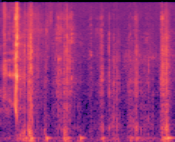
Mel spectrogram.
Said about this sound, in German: Also die sehen jetzt aus wie man so Chips kennt, in diesem leicht orangenen Ton, in diesem Paprikaton. Erster.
